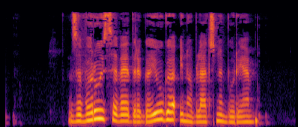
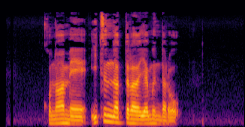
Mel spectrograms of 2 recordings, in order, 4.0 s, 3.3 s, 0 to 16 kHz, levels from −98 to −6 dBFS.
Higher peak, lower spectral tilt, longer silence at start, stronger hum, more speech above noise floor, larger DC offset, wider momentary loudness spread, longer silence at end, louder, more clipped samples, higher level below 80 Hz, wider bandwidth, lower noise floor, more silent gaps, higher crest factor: about the same, -8 dBFS vs -6 dBFS; about the same, -4.5 dB/octave vs -5 dB/octave; first, 0.9 s vs 0.6 s; neither; first, 50 dB vs 46 dB; neither; about the same, 11 LU vs 9 LU; second, 0.5 s vs 0.9 s; about the same, -24 LUFS vs -23 LUFS; neither; about the same, -62 dBFS vs -66 dBFS; about the same, 11.5 kHz vs 11.5 kHz; first, -74 dBFS vs -68 dBFS; neither; about the same, 16 dB vs 18 dB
